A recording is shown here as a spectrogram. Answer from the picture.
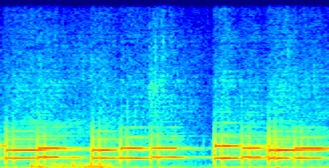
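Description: Telephone keypad dialing tones: a quick run of about eight short two-tone beeps with a brief pause about a second and a half in, as a number is dialed.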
